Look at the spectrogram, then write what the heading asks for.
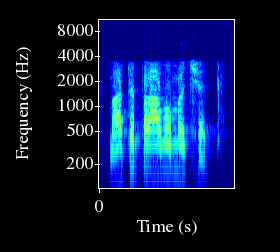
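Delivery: fast native-speed Czech, rattled off. Asked to say the czech phrase slowly, the speaker says it fast. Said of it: "That's pretty damn fast".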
